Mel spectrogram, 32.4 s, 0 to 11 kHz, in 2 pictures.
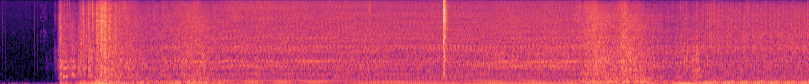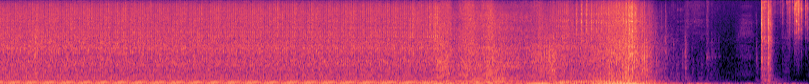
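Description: Cold start of a Mercedes-Benz 608D's four-cylinder diesel engine: it cranks and catches about a second in, then runs at a fast idle. It settles to a lower, steady diesel idle around twelve seconds in, runs unevenly near the end and is shut off just before the end.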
